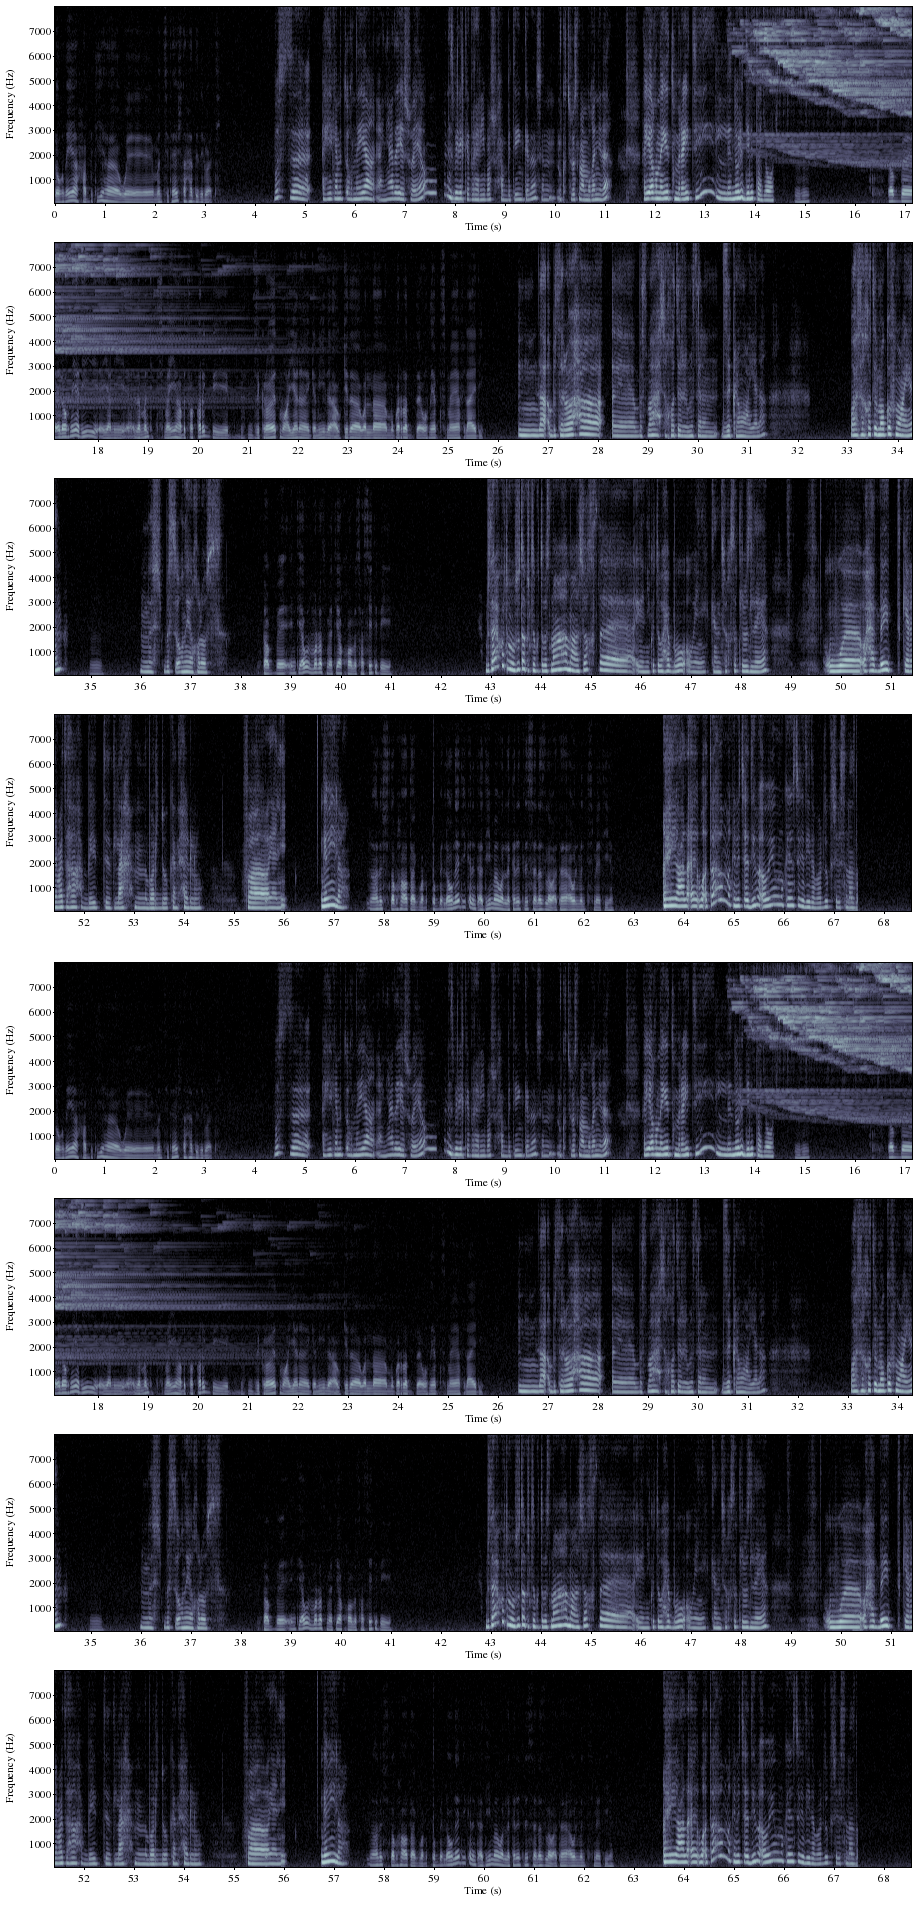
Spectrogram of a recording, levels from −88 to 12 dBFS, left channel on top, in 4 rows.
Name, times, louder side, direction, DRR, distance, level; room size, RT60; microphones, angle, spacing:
voice 1, 0.0-3.1 7.9-8.2 14.8-15.1 16.7-25.7 33.2-33.4 35.0-35.2 38.4-41.0 50.3-50.4 55.6-55.7 57.7-62.6 67.2-67.5, left 3 dB, 50° left, 4.0 m, -33 dB
voice 2, 4.4-11.1 11.4-14.4 26.4-31.4 33.1-34.5 36.0-37.6 42.9-48.6 49.4-54.4 55.2-56.0 56.7-57.3 63.6-67.5, left 2 dB, 25° left, 1.5 m, -24 dB
Chime, 13.5-19.4 19.7-19.8 20.4-20.5, right 1 dB, 5° right, 1.7 m, -28 dB
head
